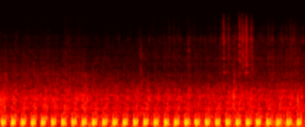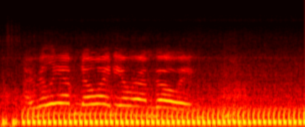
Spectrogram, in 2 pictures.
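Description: Motorcycle tyres crunch over gravel.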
